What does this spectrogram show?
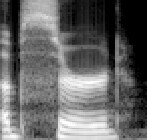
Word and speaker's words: absurd: Number three is absurd.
